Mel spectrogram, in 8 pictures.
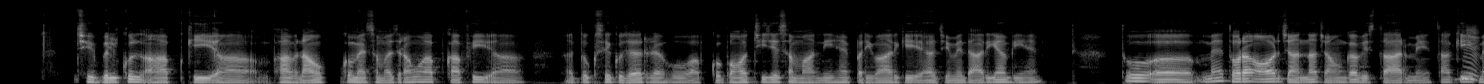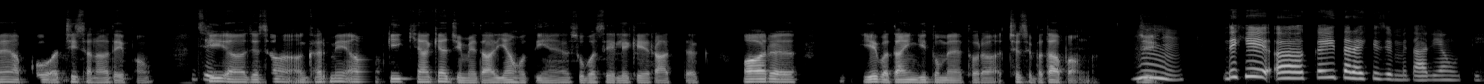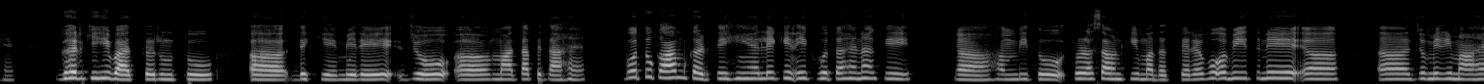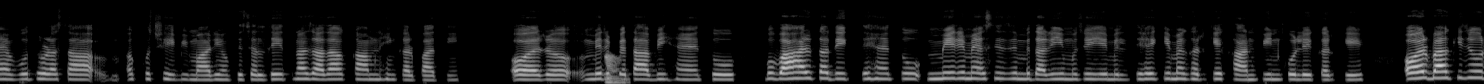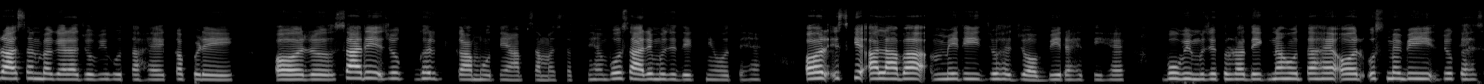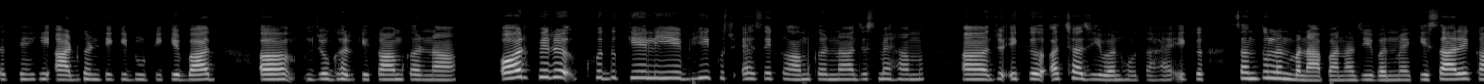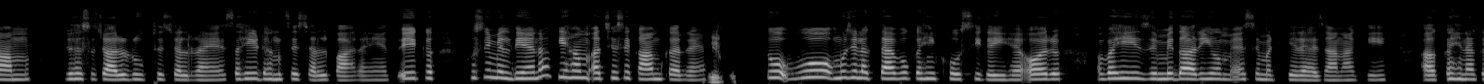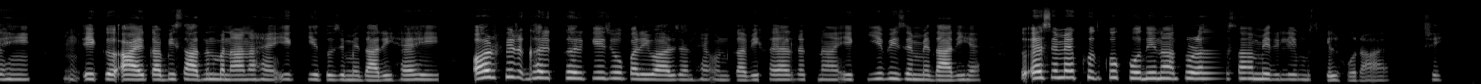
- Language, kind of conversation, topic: Hindi, advice, आप नौकरी, परिवार और रचनात्मक अभ्यास के बीच संतुलन कैसे बना सकते हैं?
- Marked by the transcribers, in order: tapping; music; in English: "जॉब"; in English: "ड्यूटी"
